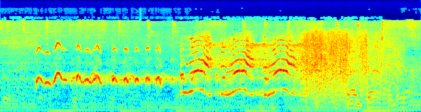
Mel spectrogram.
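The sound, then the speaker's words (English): A voice imitates bird calls with quick, repeated warbling whoops that grow into overlapping, swooping cries, loud over a soft low rhythmic backing. “Say, listen, how do you do those bird calls”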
